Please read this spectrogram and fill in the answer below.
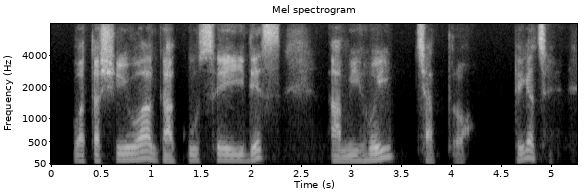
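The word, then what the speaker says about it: です: শব্দটা হচ্ছে দেশু, কিন্তু আমরা যখন কথা বলি তখন দেশ বলে আর কি, না? কথা বলার সময় দেশ উচ্চারণ করে আর কি, দেশু বলে না আর কি।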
